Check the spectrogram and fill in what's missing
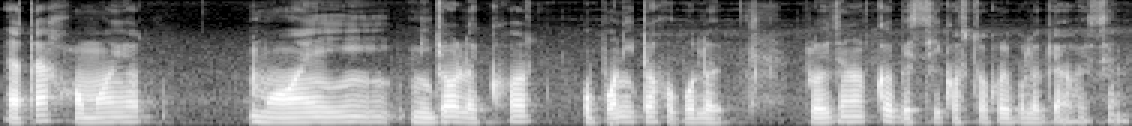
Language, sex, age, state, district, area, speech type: Assamese, male, 30-45, Assam, Sonitpur, urban, spontaneous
